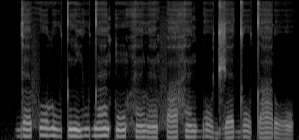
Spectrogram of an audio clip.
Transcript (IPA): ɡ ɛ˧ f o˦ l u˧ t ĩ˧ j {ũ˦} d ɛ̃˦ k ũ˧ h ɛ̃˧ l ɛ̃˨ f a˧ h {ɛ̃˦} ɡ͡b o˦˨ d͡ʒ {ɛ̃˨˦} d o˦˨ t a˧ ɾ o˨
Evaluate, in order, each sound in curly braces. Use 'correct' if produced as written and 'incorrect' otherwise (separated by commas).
incorrect, correct, incorrect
